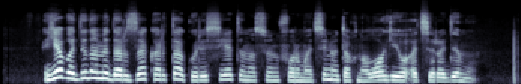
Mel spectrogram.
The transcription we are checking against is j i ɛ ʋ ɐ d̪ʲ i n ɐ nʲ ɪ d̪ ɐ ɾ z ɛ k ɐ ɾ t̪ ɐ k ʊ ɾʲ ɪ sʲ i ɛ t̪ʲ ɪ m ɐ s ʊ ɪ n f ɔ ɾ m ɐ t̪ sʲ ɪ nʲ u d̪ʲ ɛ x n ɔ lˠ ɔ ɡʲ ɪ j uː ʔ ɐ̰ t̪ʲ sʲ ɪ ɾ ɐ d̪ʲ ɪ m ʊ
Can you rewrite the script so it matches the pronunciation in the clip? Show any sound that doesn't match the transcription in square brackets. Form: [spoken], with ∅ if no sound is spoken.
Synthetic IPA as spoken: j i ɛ ʋ ɐ d̪ʲ [ɪ] n ɐ [mʲ] ɪ d̪ ɐ ɾ z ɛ k ɐ ɾ t̪ ɐ k ʊ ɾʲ ɪ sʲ i ɛ t̪ʲ ɪ [n] ɐ s ʊ ɪ n f ɔ ɾ m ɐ t̪ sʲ ɪ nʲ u [t̪ʲ] ɛ x n ɔ lˠ ɔ ɡʲ ɪ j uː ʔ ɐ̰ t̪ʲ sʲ ɪ ɾ ɐ d̪ʲ ɪ m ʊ

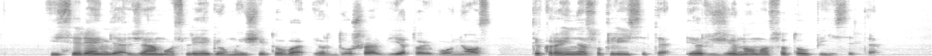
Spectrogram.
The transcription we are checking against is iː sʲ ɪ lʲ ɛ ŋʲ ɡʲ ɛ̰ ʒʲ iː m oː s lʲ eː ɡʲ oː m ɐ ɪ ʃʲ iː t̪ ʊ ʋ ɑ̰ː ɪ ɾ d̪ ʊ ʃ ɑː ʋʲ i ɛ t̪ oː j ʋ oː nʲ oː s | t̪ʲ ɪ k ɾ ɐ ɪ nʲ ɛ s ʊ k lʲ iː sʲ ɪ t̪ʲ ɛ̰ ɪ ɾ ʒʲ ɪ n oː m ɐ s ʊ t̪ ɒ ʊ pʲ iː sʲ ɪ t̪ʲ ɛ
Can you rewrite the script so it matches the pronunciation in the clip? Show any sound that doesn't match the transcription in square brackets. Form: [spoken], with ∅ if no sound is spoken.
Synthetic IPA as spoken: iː sʲ ɪ [ɾʲ] ɛ ŋʲ ɡʲ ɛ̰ ʒʲ [æː] m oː s lʲ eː ɡʲ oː m ɐ ɪ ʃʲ iː t̪ ʊ ʋ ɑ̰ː ɪ ɾ d̪ ʊ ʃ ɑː ʋʲ i ɛ t̪ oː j ʋ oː nʲ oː s | t̪ʲ ɪ k ɾ ɐ ɪ nʲ ɛ s ʊ k lʲ iː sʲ ɪ t̪ʲ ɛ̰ ɪ ɾ ʒʲ ɪ n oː m ɐ s ʊ t̪ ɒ ʊ pʲ iː sʲ ɪ t̪ʲ ɛ

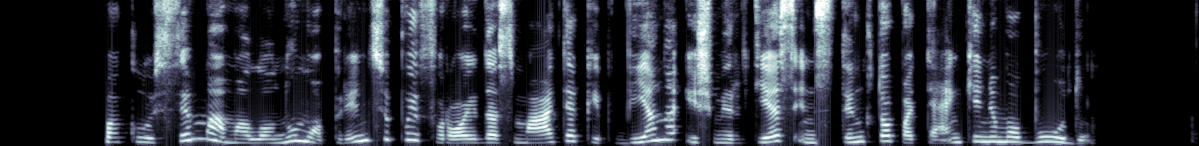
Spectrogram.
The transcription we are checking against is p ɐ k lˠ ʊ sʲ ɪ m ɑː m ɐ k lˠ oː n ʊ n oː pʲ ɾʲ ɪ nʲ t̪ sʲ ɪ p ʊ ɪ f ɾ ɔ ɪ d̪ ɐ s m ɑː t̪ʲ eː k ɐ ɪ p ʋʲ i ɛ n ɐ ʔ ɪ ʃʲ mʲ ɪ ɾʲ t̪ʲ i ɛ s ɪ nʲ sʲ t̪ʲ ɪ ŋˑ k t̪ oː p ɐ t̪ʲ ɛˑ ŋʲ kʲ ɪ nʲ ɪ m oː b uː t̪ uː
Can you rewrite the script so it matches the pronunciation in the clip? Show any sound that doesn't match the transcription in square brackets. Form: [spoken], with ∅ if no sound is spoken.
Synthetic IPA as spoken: p ɐ k lˠ ʊ sʲ ɪ m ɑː m ɐ [∅] lˠ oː n ʊ [m] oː pʲ ɾʲ ɪ nʲ t̪ sʲ ɪ p ʊ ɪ f ɾ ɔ ɪ d̪ ɐ s m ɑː t̪ʲ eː k ɐ ɪ p ʋʲ i ɛ n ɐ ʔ ɪ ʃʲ mʲ ɪ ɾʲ t̪ʲ i ɛ s ɪ nʲ sʲ t̪ʲ ɪ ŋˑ k t̪ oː p ɐ t̪ʲ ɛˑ ŋʲ kʲ ɪ nʲ ɪ m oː b uː [d̪] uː

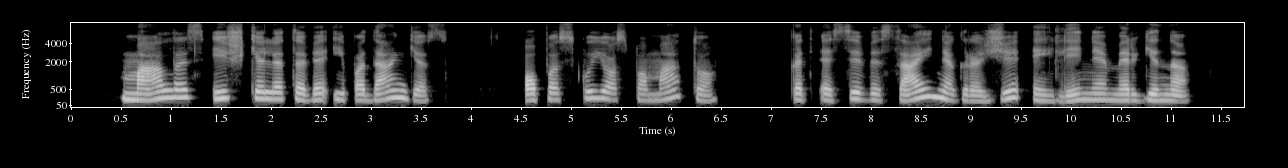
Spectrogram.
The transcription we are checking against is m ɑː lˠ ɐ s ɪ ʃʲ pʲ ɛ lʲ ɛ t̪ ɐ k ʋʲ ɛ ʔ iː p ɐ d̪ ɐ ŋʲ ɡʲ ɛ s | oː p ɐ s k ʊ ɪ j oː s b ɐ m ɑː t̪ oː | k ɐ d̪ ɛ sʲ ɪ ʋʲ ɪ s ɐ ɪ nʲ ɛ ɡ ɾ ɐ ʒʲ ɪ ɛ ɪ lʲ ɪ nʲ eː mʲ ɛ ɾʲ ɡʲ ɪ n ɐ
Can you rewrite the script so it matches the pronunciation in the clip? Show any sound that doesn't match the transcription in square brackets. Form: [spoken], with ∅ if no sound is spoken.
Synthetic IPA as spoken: m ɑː lˠ ɐ s ɪ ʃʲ [kʲ] ɛ lʲ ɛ t̪ ɐ [∅] ʋʲ ɛ ʔ iː p ɐ d̪ ɐ ŋʲ ɡʲ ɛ s | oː p ɐ s k ʊ ɪ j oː s [p] ɐ m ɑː t̪ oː | k ɐ [t̪] ɛ sʲ ɪ ʋʲ ɪ s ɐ ɪ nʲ ɛ ɡ ɾ ɐ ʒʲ ɪ ɛ ɪ lʲ ɪ nʲ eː mʲ ɛ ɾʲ ɡʲ ɪ n ɐ

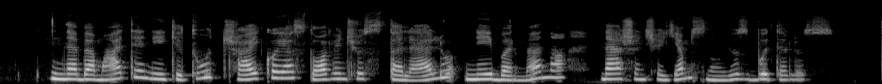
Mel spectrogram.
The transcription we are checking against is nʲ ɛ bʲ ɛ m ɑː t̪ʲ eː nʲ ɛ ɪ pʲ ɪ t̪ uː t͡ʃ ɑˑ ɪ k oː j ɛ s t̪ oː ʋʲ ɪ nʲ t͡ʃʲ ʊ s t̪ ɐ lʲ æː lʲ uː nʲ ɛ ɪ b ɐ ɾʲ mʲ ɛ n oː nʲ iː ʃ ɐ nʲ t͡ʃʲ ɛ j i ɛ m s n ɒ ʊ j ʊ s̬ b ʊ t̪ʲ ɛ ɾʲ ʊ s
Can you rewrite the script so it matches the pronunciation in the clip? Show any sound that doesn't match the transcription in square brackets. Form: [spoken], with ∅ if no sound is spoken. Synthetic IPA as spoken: nʲ ɛ bʲ ɛ m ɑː t̪ʲ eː nʲ ɛ ɪ [kʲ] ɪ t̪ uː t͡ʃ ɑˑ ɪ k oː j ɛ s t̪ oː ʋʲ ɪ nʲ t͡ʃʲ ʊ s t̪ ɐ lʲ æː lʲ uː nʲ ɛ ɪ b ɐ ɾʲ mʲ ɛ n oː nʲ [æː] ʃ ɐ nʲ t͡ʃʲ ɛ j i ɛ m s n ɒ ʊ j ʊ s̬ b ʊ t̪ʲ ɛ [lʲ] ʊ s

